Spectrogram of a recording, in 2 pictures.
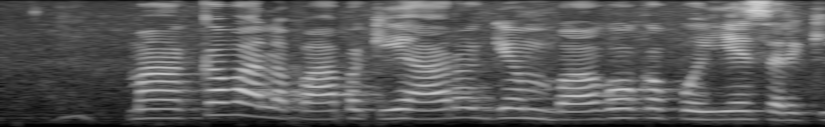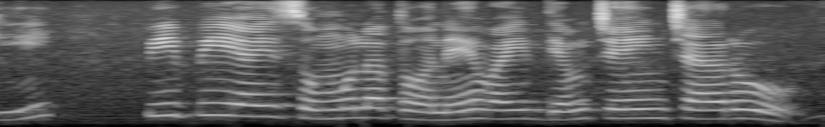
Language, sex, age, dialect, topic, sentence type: Telugu, female, 31-35, Central/Coastal, banking, statement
